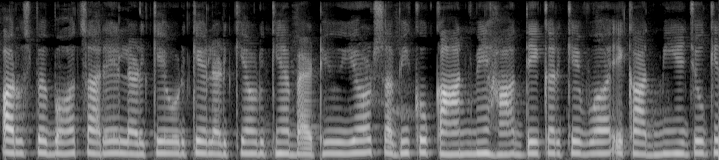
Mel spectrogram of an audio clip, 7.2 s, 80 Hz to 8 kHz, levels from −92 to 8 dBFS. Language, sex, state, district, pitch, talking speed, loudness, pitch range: Hindi, female, Maharashtra, Mumbai Suburban, 210 Hz, 210 wpm, -21 LUFS, 205-215 Hz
